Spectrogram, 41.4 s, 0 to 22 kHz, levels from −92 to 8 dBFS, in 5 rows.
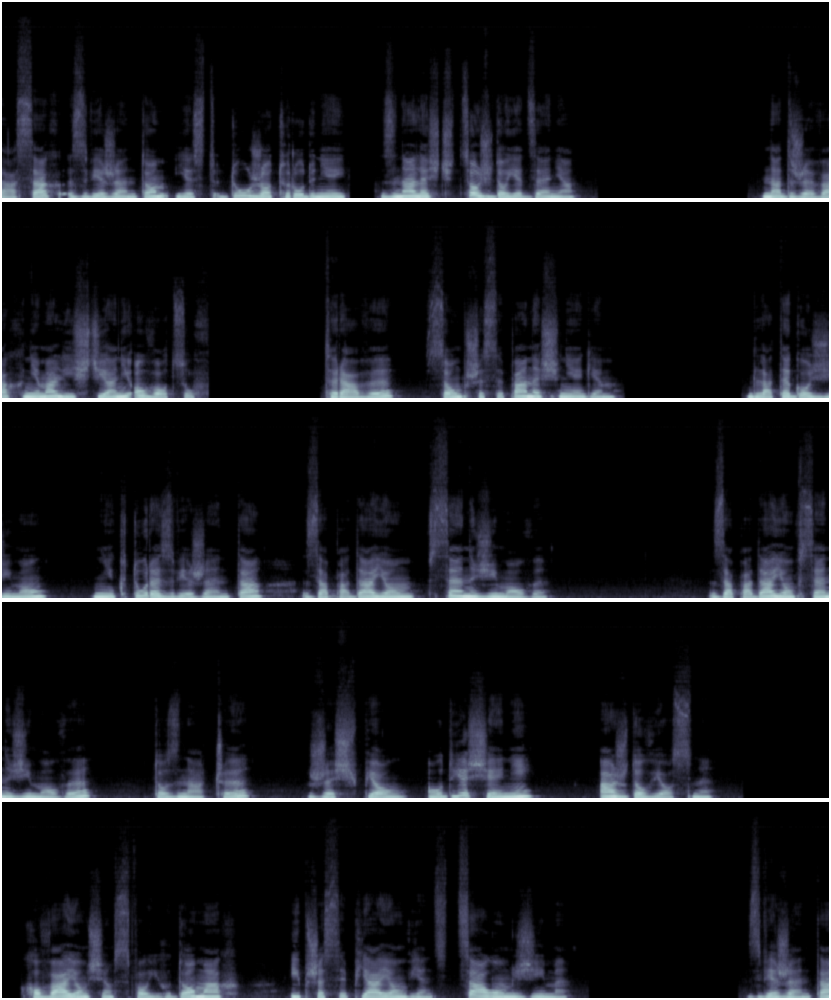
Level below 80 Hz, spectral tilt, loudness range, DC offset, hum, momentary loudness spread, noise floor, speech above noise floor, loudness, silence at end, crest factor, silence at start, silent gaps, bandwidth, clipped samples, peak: -64 dBFS; -8.5 dB/octave; 4 LU; under 0.1%; none; 13 LU; -70 dBFS; 51 dB; -20 LUFS; 0 s; 16 dB; 0 s; 3.48-3.72 s, 5.95-7.45 s, 10.40-11.45 s, 14.48-15.66 s, 32.21-33.26 s, 38.94-40.44 s; 11 kHz; under 0.1%; -4 dBFS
